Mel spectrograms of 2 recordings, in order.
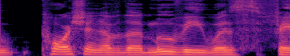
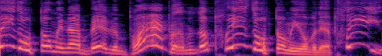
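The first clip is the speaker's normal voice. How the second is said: very high, fast, sing-song delivery; 13 semitones higher than usual. Quoting a cartoon character to friends, in Brer Rabbit voice. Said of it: "was Brer Rabbit's voice".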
